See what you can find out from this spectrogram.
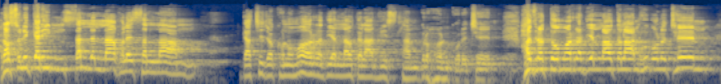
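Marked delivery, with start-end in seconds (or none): none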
